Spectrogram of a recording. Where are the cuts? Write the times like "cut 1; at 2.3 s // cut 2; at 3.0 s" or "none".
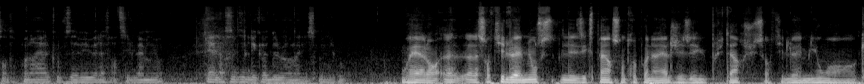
none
